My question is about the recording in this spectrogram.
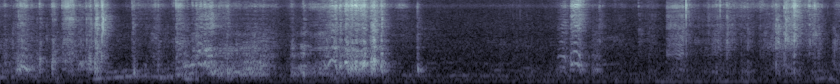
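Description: Wrapping paper rustling and crinkling as a small gift box is unwrapped by hand, with a louder rip about halfway through and a few soft clicks of the box being handled.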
